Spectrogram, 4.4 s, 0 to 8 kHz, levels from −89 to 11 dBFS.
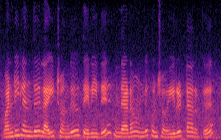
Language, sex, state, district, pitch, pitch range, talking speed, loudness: Tamil, female, Tamil Nadu, Chennai, 240 Hz, 205-255 Hz, 135 wpm, -16 LUFS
